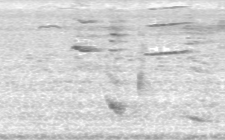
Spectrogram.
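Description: Several faint, short, high-pitched animal chirps and whistles in quick succession from about half a second in, some sliding down in pitch, over a steady low rumble.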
